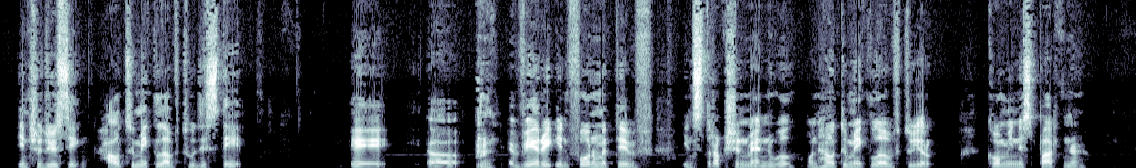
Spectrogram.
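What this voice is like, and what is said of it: Exaggerated stereotypical Russian accent. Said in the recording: “cheesy, almost stereotypical Russian accent”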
